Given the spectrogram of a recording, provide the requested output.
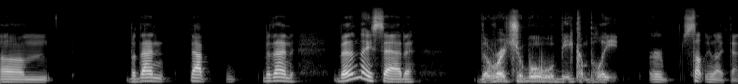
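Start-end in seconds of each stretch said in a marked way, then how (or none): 4.8-6.2 deep, rough, gravelly low rasp. Quoting what they said in a self-described bad impression: deep, rough, gravelly voice. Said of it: "my impression was probably terrible ... a deep, rough, gruggly voice".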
